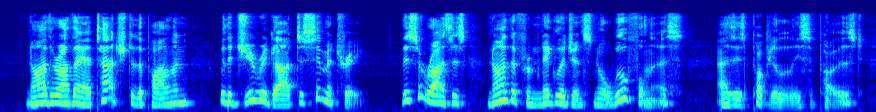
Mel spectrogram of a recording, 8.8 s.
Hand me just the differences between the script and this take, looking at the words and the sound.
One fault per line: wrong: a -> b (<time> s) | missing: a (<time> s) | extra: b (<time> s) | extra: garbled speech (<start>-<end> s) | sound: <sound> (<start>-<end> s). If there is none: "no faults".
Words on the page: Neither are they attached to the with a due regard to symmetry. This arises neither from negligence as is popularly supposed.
extra: pylon (1.4 s)
extra: nor wilfulness (5.9 s)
